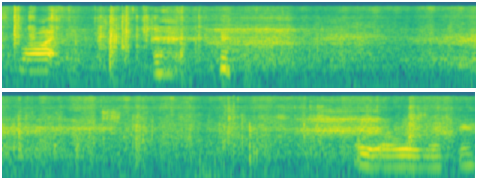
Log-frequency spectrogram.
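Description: Footsteps on bark mulch, with a few short crunches in the first second and a half and softer steps after that.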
